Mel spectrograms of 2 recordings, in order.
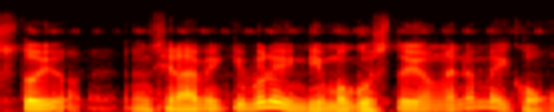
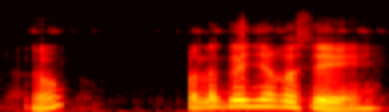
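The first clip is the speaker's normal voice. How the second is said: normal talking voice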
